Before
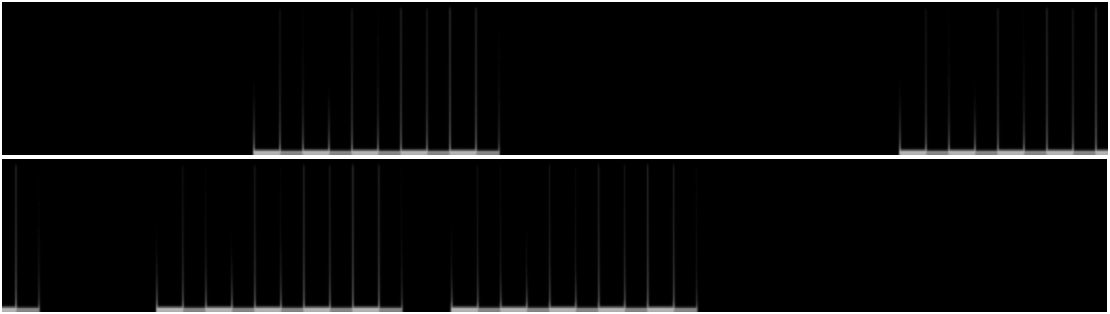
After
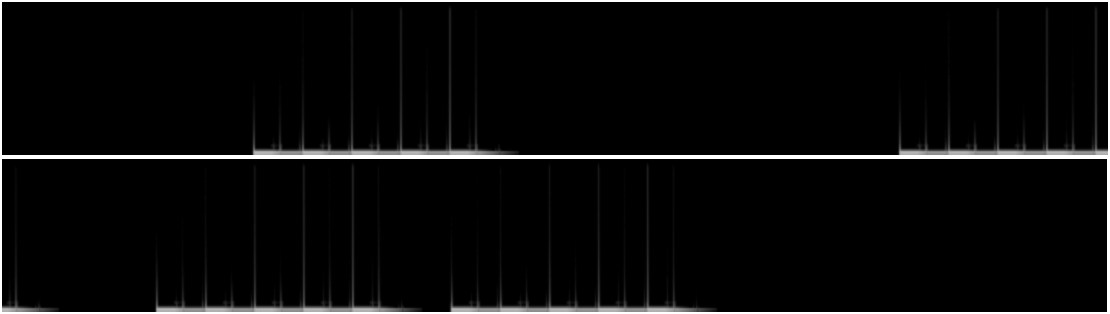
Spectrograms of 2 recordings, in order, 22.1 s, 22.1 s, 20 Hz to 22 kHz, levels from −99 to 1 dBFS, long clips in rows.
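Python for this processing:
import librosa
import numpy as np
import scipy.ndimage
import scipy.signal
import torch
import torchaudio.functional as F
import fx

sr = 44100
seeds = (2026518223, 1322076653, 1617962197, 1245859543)

p1 = x + fx.echo_single(x, sr, ms=199, db=-19.5, dry=0)
y = fx.end_taper(p1, sr, db_per_s=130.0)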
